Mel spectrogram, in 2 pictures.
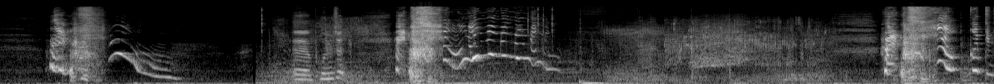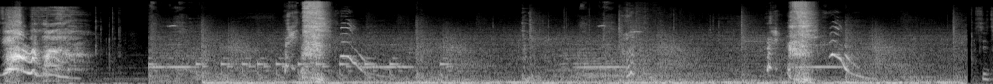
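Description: Several sharp, forceful sneezes, each with a quick intake before the burst, among other voices, with some background music.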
